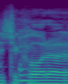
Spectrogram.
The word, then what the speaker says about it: Sikora: say Sakura I mean that's the polish pronunciation what I get stuck you know I get the business from my father who's just like what are you doing you're an American wait that's my grandmother of pronounce chacorta and I love that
